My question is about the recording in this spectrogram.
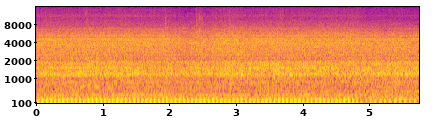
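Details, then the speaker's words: Honda Scoopy scooter idling with a loud droning hum under a fast even beat, about three pulses a second, uncomfortable when riding; mechanic suspects bearings, likely the crankshaft bearing. "suara handlingnya lumayan agak keras ini kalau berkendara ada suara gini kan jadi nggak nyaman ya teman-teman"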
